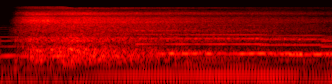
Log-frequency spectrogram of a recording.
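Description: A deep breath drawn in during a guided meditation for easing anxiety: a long, airy inhale that starts abruptly and holds at a steady level for about two seconds, softening slightly toward the end.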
